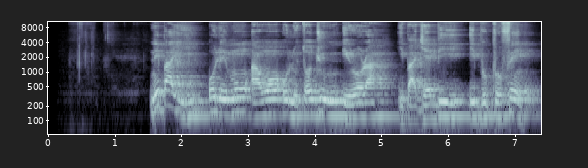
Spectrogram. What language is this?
Yoruba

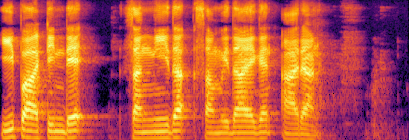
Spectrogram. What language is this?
Malayalam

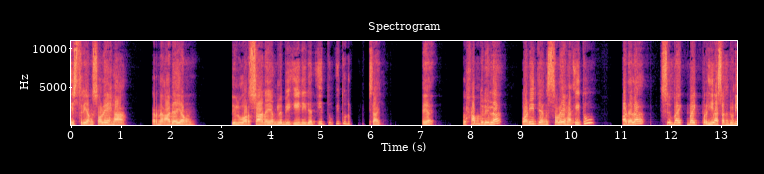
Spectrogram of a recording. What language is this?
Indonesian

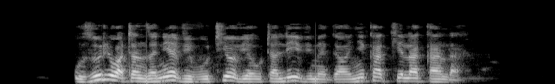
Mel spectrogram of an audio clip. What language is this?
Swahili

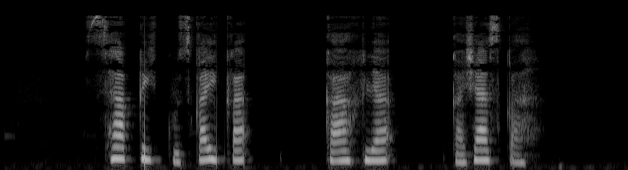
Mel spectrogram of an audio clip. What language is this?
Puno Quechua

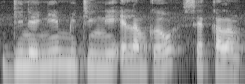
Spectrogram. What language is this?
Bodo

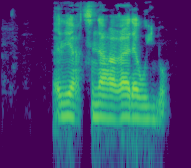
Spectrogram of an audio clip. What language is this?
Kabyle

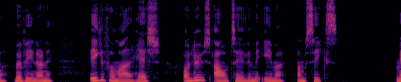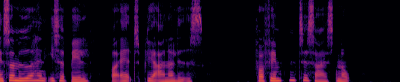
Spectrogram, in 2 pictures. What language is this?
Danish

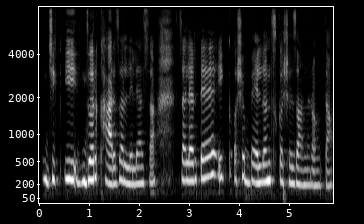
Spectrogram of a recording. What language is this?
Konkani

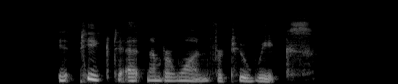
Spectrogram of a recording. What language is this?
English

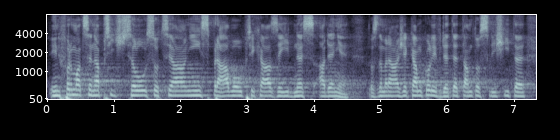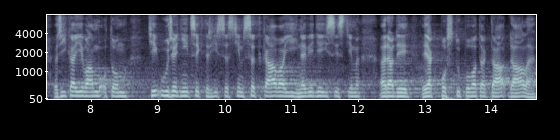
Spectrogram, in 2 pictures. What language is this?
Czech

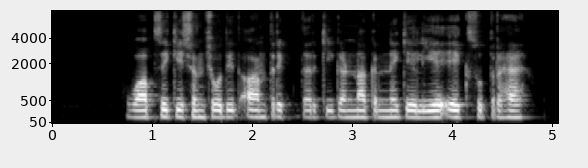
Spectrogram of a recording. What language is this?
Hindi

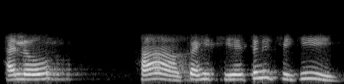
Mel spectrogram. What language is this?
Maithili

